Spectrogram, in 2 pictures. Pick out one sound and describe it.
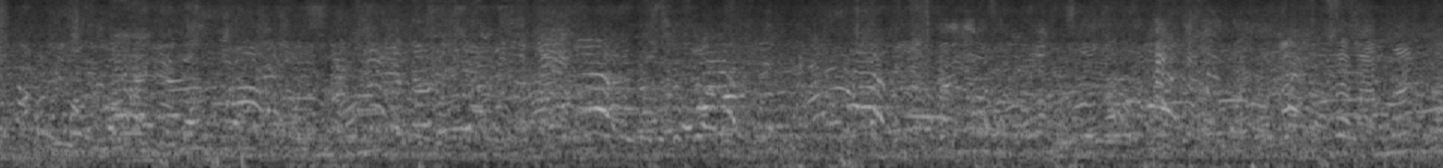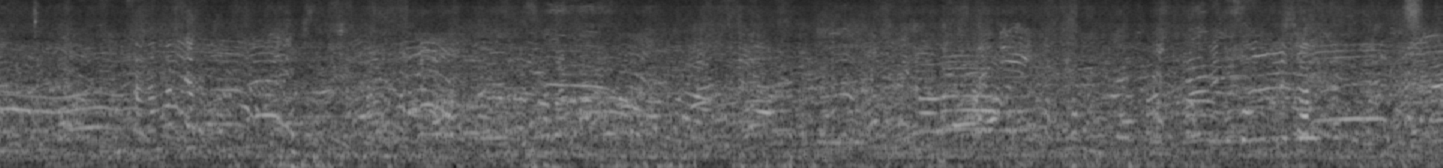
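A large crowd of men and women talks and shouts all around, close by, outdoors.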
